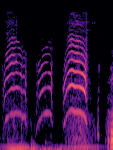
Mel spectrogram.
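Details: Ten-day-old rescued male red tabby and white kitten, dehydrated and unwilling to drink bottle milk: three clear, arched mews in two seconds, the last one longest and loudest, indoors.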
